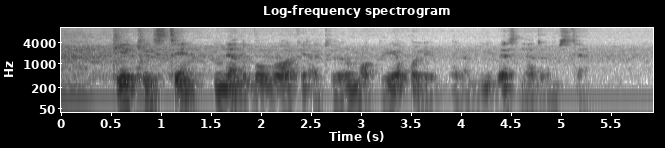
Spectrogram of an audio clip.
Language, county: Lithuanian, Telšiai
